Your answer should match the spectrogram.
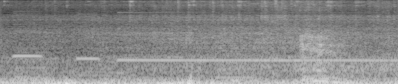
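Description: Reversing beeps from buses maneuvering at a busy bus stop, a steady repeating electronic tone over rumbling idling engines and traffic, with people chatting faintly in the background.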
